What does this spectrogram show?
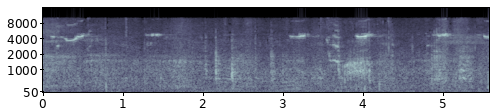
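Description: A small bird chirping: short, high, thin chirps repeating irregularly, about one every half second to a second, some dipping slightly in pitch.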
